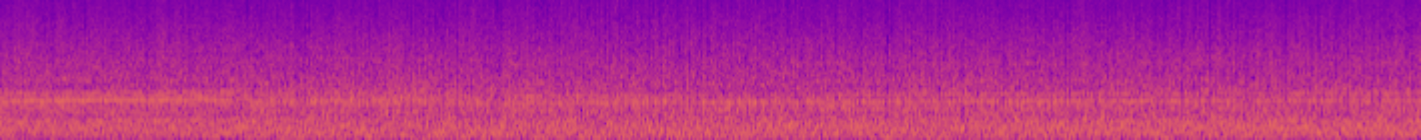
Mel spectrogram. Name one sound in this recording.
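Wind roars past outdoors at speed.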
